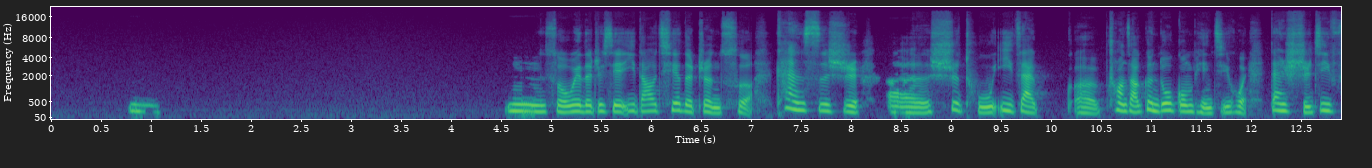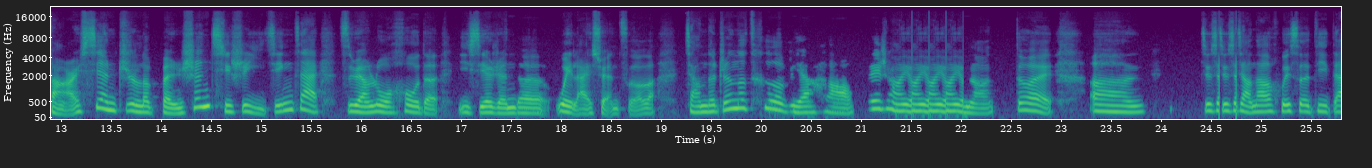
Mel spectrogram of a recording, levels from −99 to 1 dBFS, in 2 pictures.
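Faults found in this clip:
Repeated buffer, stutters at 21.50–22.02 s (about 170 ms chunk, three extra plays) and 24.58–24.75 s (one extra play); playout underrun replaying the last block, fits an 8192-sample buffer.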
